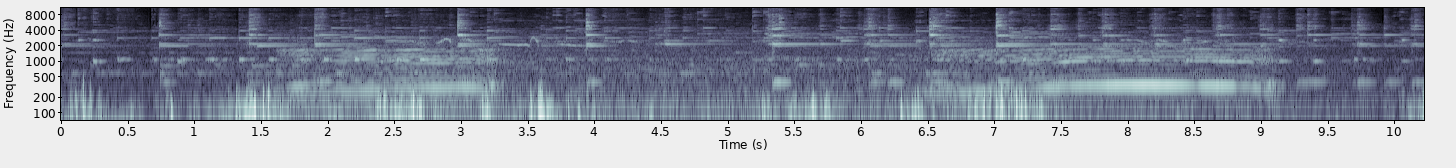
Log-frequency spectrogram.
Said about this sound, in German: Ihr hört vielleicht ein bisschen Moon, ihr hört aber vor allem die ohrenbetäubenden Glocken, die man diesen Kühen umhängt.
